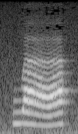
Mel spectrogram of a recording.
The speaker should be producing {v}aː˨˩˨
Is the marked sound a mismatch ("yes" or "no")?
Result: yes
